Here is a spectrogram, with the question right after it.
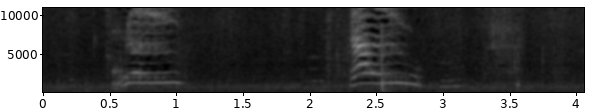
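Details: Maine Coon kitten in Tokyo, Japan, growing more lively. Two drawn-out, plaintive meows with a level then slightly falling pitch come nearly two seconds apart. A soft click follows in an otherwise quiet indoor setting.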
